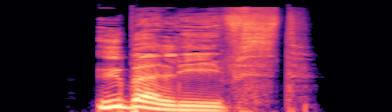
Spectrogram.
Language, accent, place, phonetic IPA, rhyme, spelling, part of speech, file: German, Germany, Berlin, [ˈyːbɐˌliːfst], -yːbɐliːfst, überliefst, verb, De-überliefst.ogg
- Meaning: second-person singular dependent preterite of überlaufen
